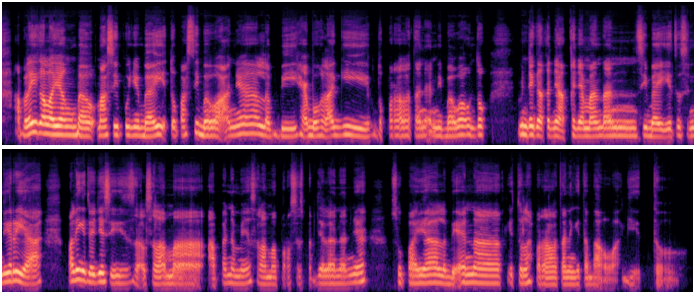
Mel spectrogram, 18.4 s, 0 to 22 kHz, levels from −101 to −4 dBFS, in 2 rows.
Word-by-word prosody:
apalagi 265 - +5
kalau 230 -4 +8
yang 205 -1 +6
baw 180 -4 +2
masih 200 +1 +1
punya 195 -1 0
bayi 185 +3 +2
itu 185 - -3
pasti 200 +6 -5
bawaannya 200 +4 +1 0.2
lebih 175 0 -4
heboh 180 -2 +1
lagi 190 -2 -1
untuk 190 -4 -13
peralatan 190 -1 -4
yang - - -5
dibawa 180 +4 0
untuk 205 +1 -3 0.4
menjaga 210 -2 +4
kenya 185 -2 +1
kenyamanan 180 0 0
si 190 +1 -3
bayi 165 0 0
itu - - -7
sendiri 200 +4 +3
ya. - - 0 0.3
Paling 245 +2 +4
itu 195 - +3
aja 210 - +4
sih 175 -2 -5
se 180 +4 -11 0.2
selama 165 +1 -2
apa 180 - -8
namanya 175 0 -5
selama 155 -6 -5
proses 160 0 -14
perjalanannya 175 +4 -4 0.3
supaya 180 0 -1
lebih 170 -4 -2
enak, 180 -3 0
itulah 180 +2 -5
peralatan 150 -2 -4
yang 150 0 -4
kita - - -9
bawa - - -7
gitu. - - -17
185 Hz, 150 wpm, -24 LUFS, 175-200 Hz, 0.4 s, kalau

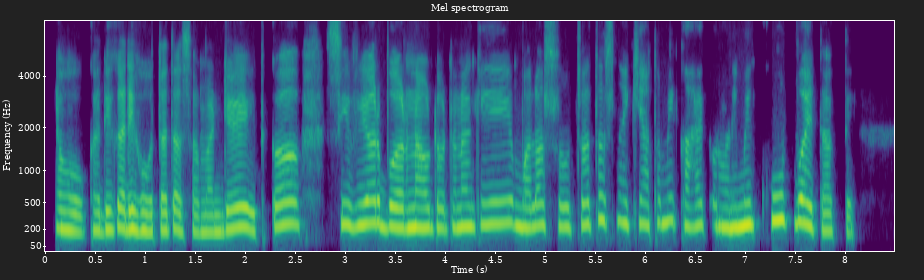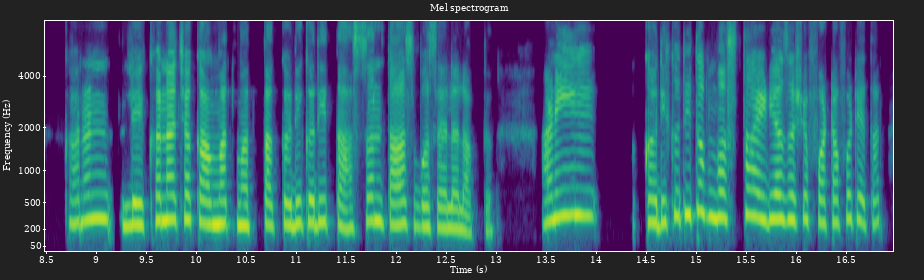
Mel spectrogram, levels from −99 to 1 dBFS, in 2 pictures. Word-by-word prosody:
हो, 185 -3 -1
कधी-कधी 200 +2 -1
होतं 185 0 -2
तसं 175 -3 -6
म्हणजे 185 +6 -1
इतकं 235 +7 -2 0.4
सिव्हिअर 250 +1 0
बर्नआउट 215 -1 +1
होतं 210 +1 -5
ना, 225 +1 +1
की 255 +2 -3
मला 225 +2 -2
सुचतच 245 +6 -6
नाही 265 -2 -4
की 260 - -8
आता 250 +2 -8
मी 285 +1 -3
काय 230 +1 -6
करू? 230 -1 -6
आणि 215 +1 +3
मी 235 +2 +6
खूप 290 -2 0
वैतागते. 205 -8 -3 0.6
कारण 295 +4 +2 0.2
लेखनाच्या 290 +4 +4
कामात 255 -1 +4
मात्र 240 +1 +2
कधी-कधी 260 +2 +2
तासन् 240 +7 0
तास 245 0 +2
बसायला 220 -2 0
लागतं. 180 -4 -6 0.6
आणि 345 +2 +4 0.5
कधी-कधी 275 +7 +2
तर 385 -4 +2
मस्त 320 +2 +1
आयडियाज 310 -3 +3
असे 300 0 +1
फटाफट 270 +3 -2
येतात. 260 0 -5
250 Hz, 140 wpm, -18 LUFS, 215-280 Hz, 0.6 s, मी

